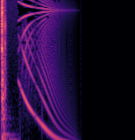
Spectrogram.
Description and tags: Turning off a futuristic TV
Bwooooooop! Recorded for the visual novel, "The Pizza Delivery Boy Who Saved the World".
turning-off, off, tv, bwoop, turn, turn-off, television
